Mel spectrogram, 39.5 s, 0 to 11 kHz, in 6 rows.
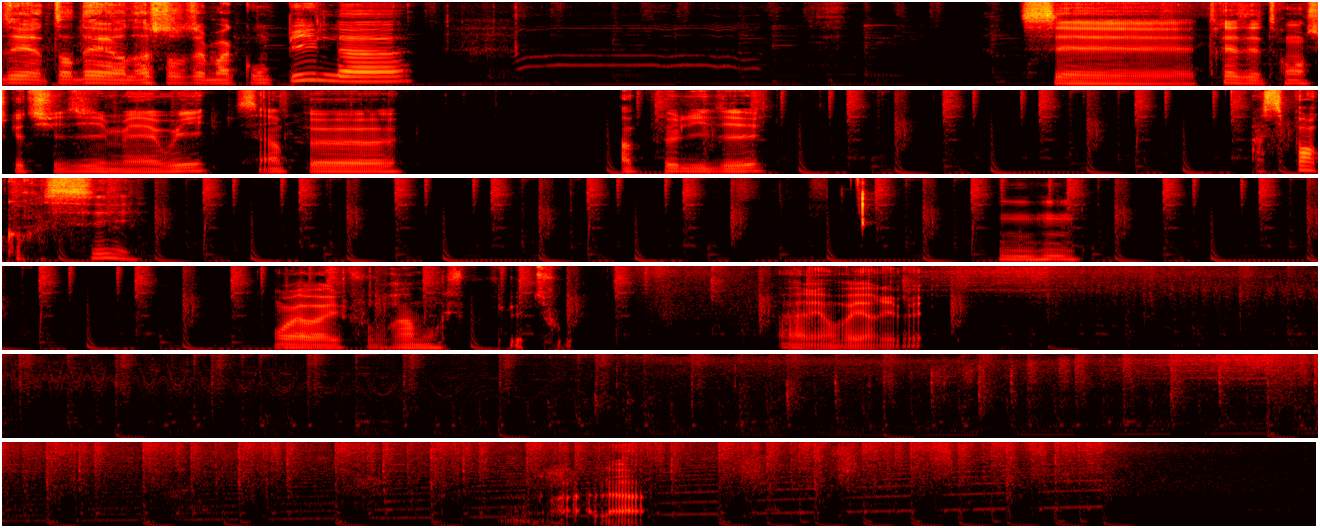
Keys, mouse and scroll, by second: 0.0-0.7 typing, 2.0 z, 2.2 a, 2.4 a, 3.5 z, 3.7 Tab, 4.1 a, 4.2 a, 4.7 Tab, 5.8 click, 6.6 Tab, 7.5 z, 8.8 alt+h, 9.2 a, 9.3 a, 9.4-11.0 middle drag, 11.0 click, 11.1 Tab, 11.3 middle click, 11.6 a, 11.8 a, 12.0 3, 12.2 middle click, 12.7 scroll down 2, 12.9 middle click, 13.2 scroll up 1, 13.4 KP_0, 14.7 middle click, 15.1-16.0 scroll up 7, 15.5 shift+middle click, 16.0 middle click, 16.5-18.8 middle drag, 18.8 scroll up 1, 19.1-20.5 middle drag, 20.5 scroll up 1, 20.7 Tab, 21.0 middle click, 21.1 a, 21.3 a, 21.7 middle click, 22.4 click, 22.5 Tab, 22.6 middle click, 22.8 a, 23.0 a, 23.6 click, 25.0 h, 26.2 l, 26.4 middle click, 27.1 g, 29.0 click, 29.4 middle click, 29.7 scroll up 1, 30.0 middle click, 30.3-30.6 scroll up 1, 30.6 middle click, 31.0 r, 32.2 g, 33.2 g, 35.7 middle click, 36.4 alt+h, 36.8 a, 36.9 a, 37.2 Tab, 37.3-38.0 middle drag, 38.0 Tab, 38.3 KP_0, 38.8 KP_7.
